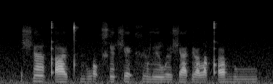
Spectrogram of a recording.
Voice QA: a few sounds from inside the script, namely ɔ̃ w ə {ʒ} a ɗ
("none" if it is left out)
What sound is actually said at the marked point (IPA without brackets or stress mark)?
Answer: ʃ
